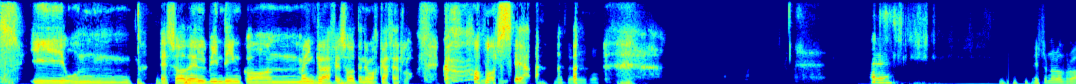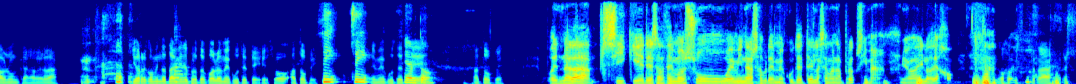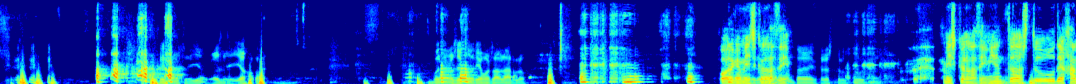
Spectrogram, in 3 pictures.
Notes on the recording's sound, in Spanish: Audio del Webinar que grabamos. Audio del Webinar que grabamos.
